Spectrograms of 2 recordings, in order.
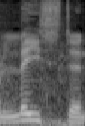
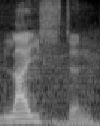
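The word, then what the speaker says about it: Leiston: previous video as well leeston is actually layston you know what deep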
